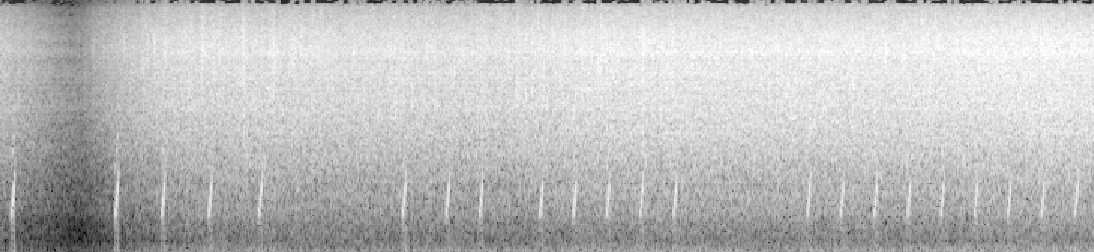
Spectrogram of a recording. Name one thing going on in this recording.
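Quick, light footsteps patter along at an even pace.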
